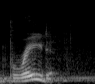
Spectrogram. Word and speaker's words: Breden: My married name is Breden, spelt Bread-in, but pronounced Braden.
